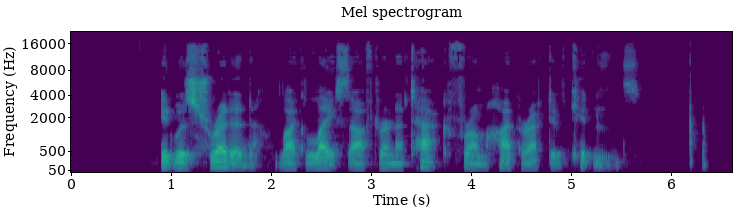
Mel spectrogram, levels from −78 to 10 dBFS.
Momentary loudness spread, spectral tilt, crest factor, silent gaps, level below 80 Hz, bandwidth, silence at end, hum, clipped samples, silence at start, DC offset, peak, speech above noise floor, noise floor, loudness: 18 LU; -3 dB/octave; 22 dB; none; -74 dBFS; 16 kHz; 0.25 s; none; under 0.1%; 0.9 s; under 0.1%; -12 dBFS; over 57 dB; under -90 dBFS; -32 LUFS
